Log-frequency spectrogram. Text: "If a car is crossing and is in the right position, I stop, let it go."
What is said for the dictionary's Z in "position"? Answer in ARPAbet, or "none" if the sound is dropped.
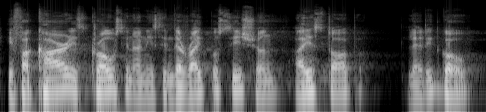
S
